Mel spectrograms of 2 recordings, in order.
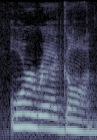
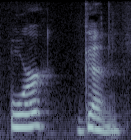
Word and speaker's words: Oregon: and they both said Oregon I'm like it's not or rag gone they're not three syllables just two or gun um paint I don't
